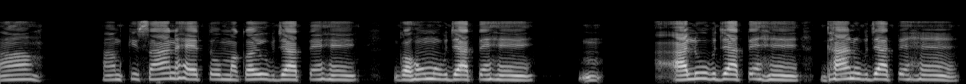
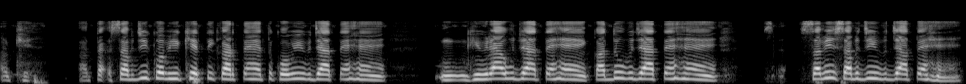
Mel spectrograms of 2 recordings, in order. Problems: background sounds at intervals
